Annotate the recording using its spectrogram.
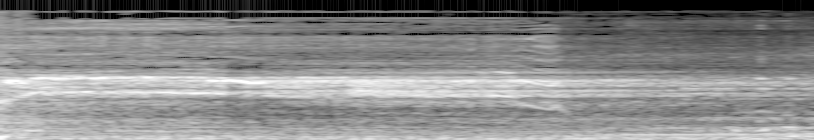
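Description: Animatronic doll's built-in speaker playing a high, wavering cry-like sound effect that trails off and drops in pitch after about three seconds.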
